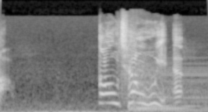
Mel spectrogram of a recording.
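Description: A middle-aged man speaks in a low, threatening voice close by.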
